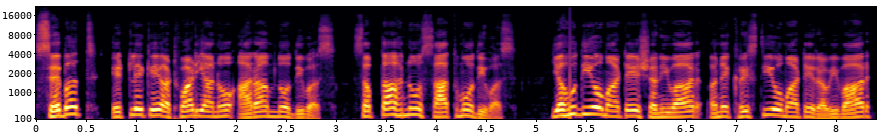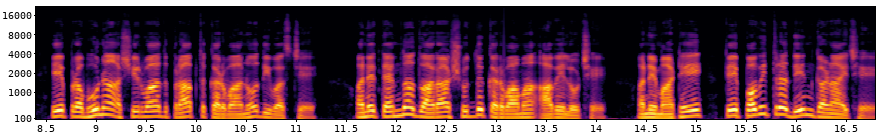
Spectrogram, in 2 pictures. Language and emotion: Gujarati, neutral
